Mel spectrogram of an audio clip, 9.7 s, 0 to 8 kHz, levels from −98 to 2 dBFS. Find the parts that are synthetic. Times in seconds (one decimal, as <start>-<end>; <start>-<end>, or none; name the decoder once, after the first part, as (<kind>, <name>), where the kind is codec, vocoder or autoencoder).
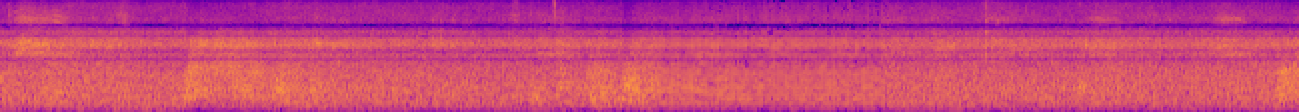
4.9-6.6 (vocoder, BigVGAN v2)

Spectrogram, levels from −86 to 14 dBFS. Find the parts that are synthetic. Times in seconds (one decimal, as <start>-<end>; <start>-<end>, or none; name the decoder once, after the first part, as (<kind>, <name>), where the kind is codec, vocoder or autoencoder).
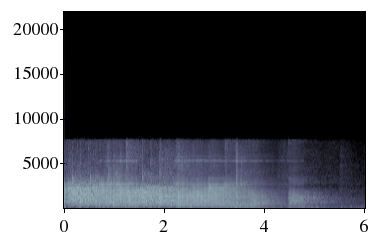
0.7-1.5 (vocoder, Vocos); 2.2-4.8

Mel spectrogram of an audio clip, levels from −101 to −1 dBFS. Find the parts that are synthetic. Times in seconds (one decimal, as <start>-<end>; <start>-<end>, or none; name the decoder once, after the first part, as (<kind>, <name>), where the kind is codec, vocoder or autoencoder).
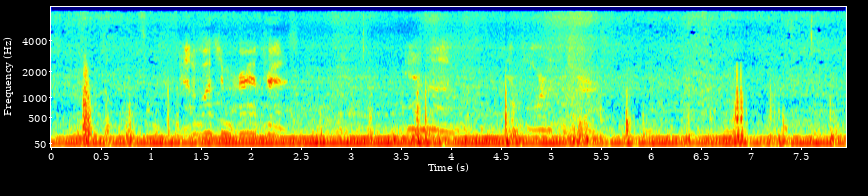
1.1-5.5 (codec, DAC)

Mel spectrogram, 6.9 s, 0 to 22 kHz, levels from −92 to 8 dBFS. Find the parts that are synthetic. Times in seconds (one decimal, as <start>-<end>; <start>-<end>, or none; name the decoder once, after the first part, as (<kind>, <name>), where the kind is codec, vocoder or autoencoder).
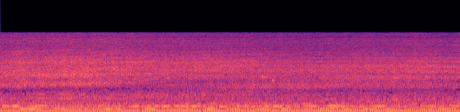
2.1-4.2 (vocoder, Vocos); 4.8-6.4

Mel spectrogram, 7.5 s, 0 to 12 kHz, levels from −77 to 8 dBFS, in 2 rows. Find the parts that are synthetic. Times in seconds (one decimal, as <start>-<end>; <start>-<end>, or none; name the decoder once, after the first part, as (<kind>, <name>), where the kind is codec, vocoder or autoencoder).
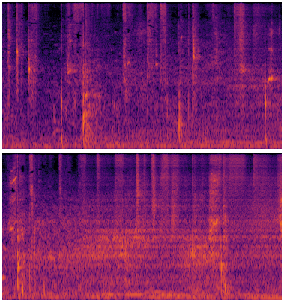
3.0-3.7 (autoencoder, DAC-VAE); 4.8-7.5

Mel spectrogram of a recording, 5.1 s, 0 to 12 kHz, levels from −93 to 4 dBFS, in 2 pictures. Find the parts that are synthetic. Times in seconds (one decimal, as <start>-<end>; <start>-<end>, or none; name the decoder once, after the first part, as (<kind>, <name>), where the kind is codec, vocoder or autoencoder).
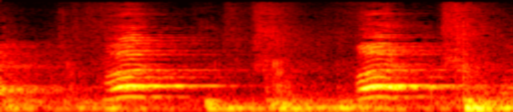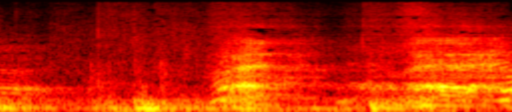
3.7-5.1 (codec, SNAC)

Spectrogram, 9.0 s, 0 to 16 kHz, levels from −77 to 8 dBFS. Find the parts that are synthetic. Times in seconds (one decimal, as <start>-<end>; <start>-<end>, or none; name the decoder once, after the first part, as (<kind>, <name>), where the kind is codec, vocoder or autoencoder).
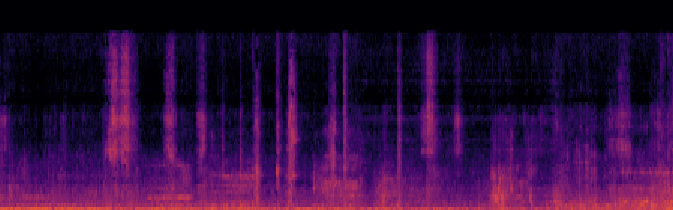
4.8-7.4 (codec, SNAC)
